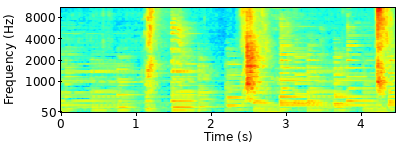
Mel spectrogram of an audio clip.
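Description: Corgis barking at each other in short, sharp barks: one about a second in and a louder one halfway through, over background music.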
